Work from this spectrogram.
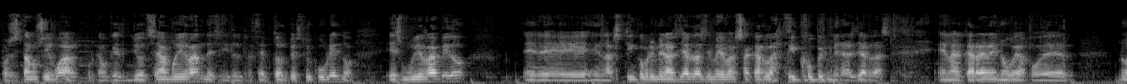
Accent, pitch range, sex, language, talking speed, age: Spanish, 90-120 Hz, male, Spanish, 230 wpm, 30-49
